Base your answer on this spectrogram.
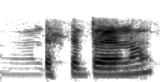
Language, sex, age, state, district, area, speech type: Malayalam, female, 60+, Kerala, Alappuzha, rural, conversation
